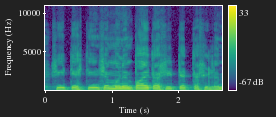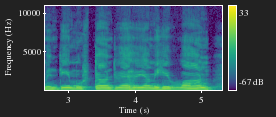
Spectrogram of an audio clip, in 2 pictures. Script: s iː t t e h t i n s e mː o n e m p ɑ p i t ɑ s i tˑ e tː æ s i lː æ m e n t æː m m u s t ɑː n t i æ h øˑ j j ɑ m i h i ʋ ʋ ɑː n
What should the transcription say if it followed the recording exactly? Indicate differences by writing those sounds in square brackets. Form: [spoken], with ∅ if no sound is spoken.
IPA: s iː t t e h t [iː] n s e mː o n e m p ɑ [∅] i t ɑ s i tˑ e tː æ s i lː æ m e n t [iː] m m u s t ɑː n t [y] æ h øˑ j j ɑ m i h i ʋ ʋ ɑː n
